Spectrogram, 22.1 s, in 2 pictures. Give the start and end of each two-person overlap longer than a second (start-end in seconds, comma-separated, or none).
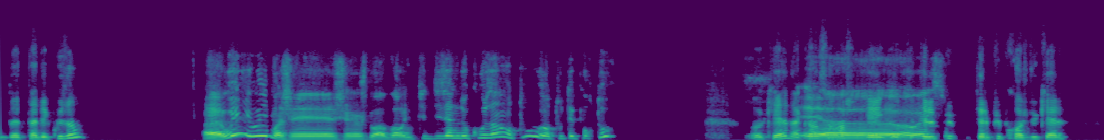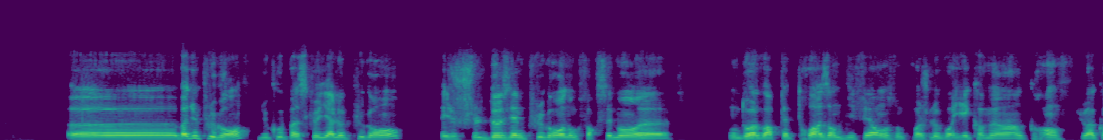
7.9-9.5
